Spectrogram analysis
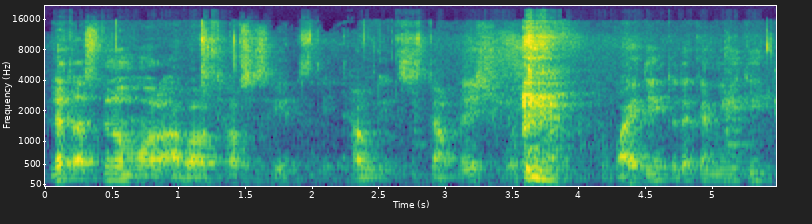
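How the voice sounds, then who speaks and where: A man's voice: medium pitch, animated, fairly quick, over a noisy crowd. A man hosting an interview, introducing his guest formally and asking questions. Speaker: interview host. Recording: roomy echo.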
